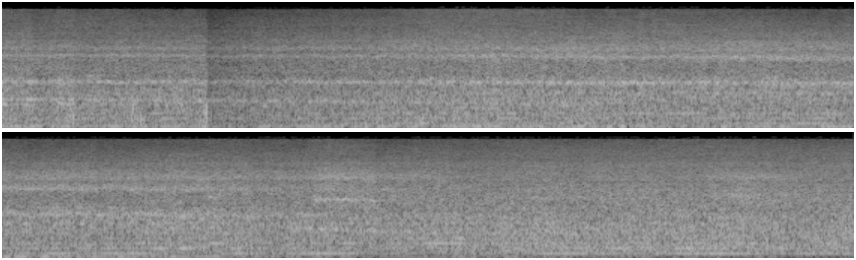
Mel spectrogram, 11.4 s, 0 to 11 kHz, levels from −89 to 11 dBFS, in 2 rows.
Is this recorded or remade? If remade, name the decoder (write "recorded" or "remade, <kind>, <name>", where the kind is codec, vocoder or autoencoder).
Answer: remade, autoencoder, DAC-VAE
